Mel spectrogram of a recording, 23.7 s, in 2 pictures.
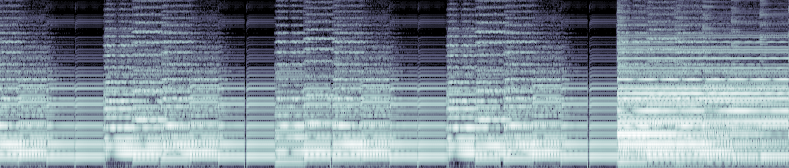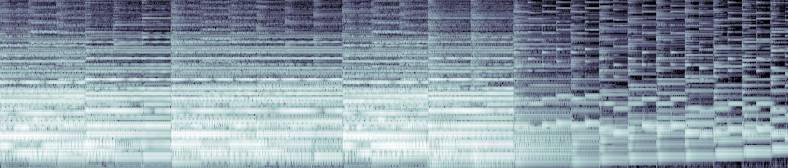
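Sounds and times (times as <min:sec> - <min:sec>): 
MIDI music: 0:00.2 - 0:22.6.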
